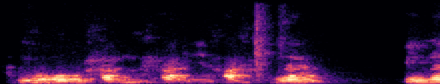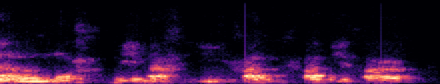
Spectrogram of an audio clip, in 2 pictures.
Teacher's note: Jadi huruf H itu dari tenggorokan tengah.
